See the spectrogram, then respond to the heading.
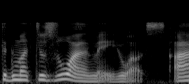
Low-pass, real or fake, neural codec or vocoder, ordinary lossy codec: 7.2 kHz; fake; codec, 16 kHz, 1 kbps, FunCodec, trained on Chinese and English, 50 frames a second; MP3, 96 kbps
